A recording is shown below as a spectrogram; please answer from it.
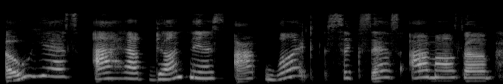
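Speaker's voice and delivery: mock self-congratulation; triumphant. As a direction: crow about your success. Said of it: "So I'm like".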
